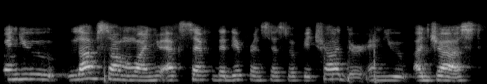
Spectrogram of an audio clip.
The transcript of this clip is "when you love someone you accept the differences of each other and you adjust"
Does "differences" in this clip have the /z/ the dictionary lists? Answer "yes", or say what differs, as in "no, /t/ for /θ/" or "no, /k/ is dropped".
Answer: no, /s/ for /z/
